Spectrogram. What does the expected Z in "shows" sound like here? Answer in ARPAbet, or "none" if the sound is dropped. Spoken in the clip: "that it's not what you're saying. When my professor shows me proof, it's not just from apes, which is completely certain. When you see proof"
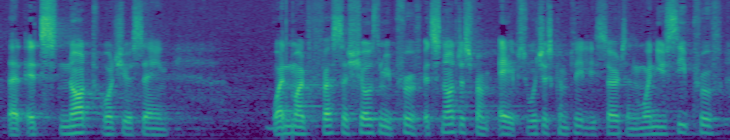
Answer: Z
